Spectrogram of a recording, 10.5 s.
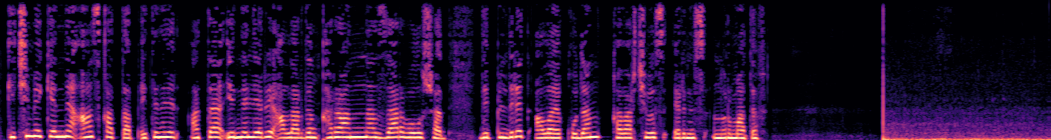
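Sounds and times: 
speech: 0:00.1 - 0:07.8
UAZ vehicle engine and road rumble on a remote mountain road: 0:08.9 - 0:10.5.

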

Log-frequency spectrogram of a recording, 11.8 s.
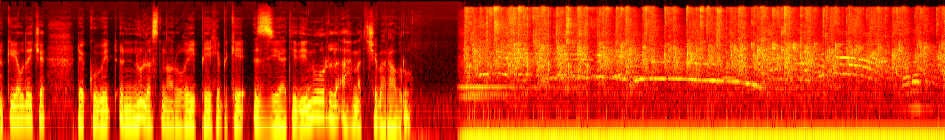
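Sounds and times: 
speech: 0:00.0 - 0:05.2
doctors and nurses in Madrid applauding a recovered centenarian woman: 0:05.7 - 0:11.7.

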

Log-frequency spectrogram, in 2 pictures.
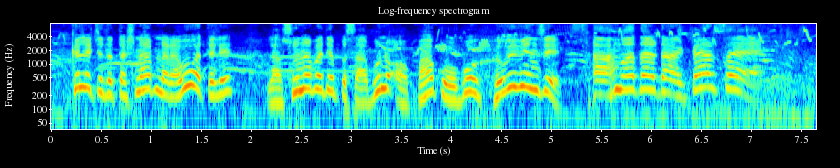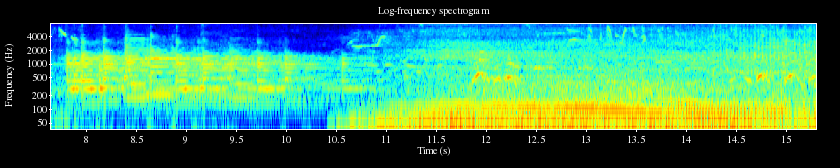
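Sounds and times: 
speech: 0:00.2 - 0:09.4
steady tonal sounds: 0:09.4 - 0:12.8
car arriving, engine idling: 0:10.5 - 0:15.3.

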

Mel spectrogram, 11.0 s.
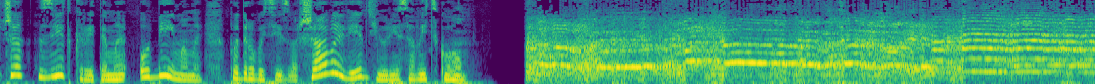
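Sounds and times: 
speech: 0:00.0 - 0:06.2
multilingual city crowd hubbub of many voices: 0:05.2 - 0:10.9.

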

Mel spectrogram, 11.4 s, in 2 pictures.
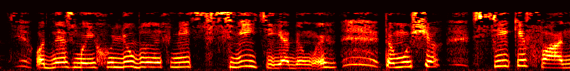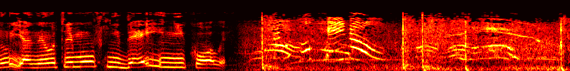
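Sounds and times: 
speech: 0:00.1 - 0:08.1
festive fireworks bursting in Toronto: 0:08.1 - 0:11.3.

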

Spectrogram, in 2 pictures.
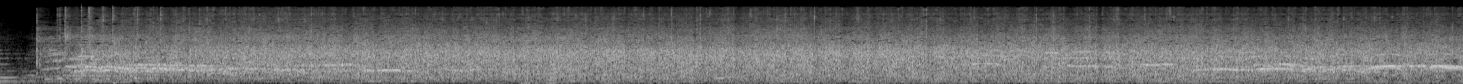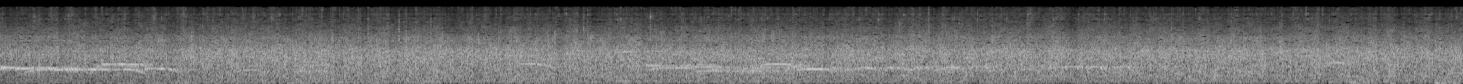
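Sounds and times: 
audience applauding continuously: 0:00.3 - 0:29.2.

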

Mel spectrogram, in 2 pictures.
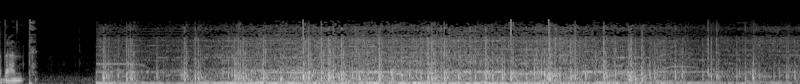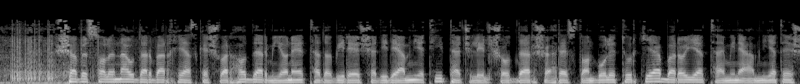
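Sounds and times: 
speech: 0:00.0 - 0:00.4, 0:08.7 - 0:15.9
fireworks exploding: 0:01.0 - 0:09.0.

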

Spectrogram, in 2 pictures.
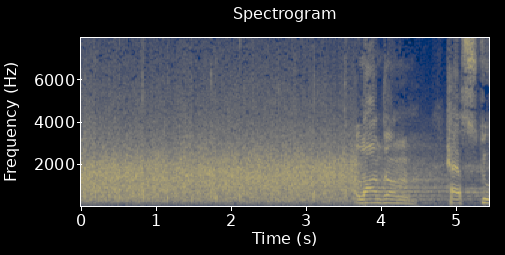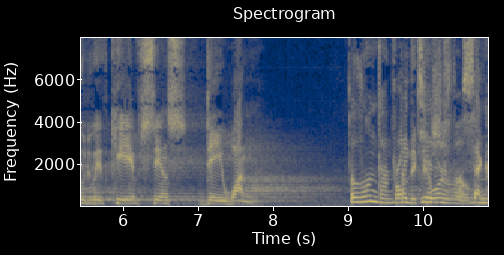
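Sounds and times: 
audience applause: 0:00.0 - 0:04.6
speech: 0:03.7 - 0:08.0, 0:09.0 - 0:10.8.

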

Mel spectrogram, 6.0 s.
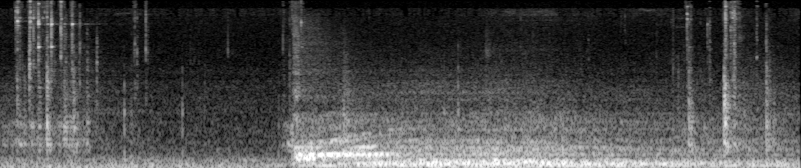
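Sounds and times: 
pipe organ blower motor starting up: 0:02.2 - 0:06.0.

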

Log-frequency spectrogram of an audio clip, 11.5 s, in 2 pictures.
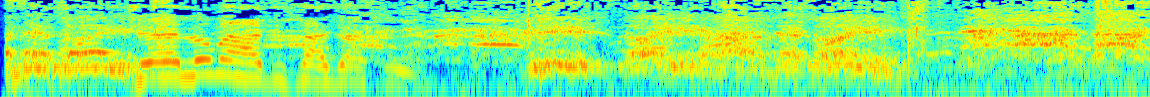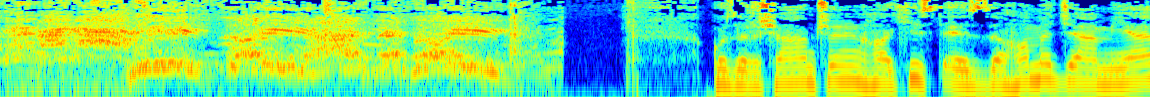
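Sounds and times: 
speech: 0:00.0 - 0:04.9, 0:09.3 - 0:11.4
protesters chanting slogans: 0:00.0 - 0:08.6.

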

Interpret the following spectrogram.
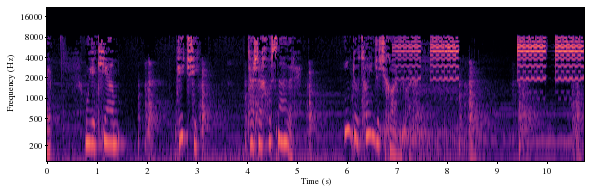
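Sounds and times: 
speech: 0:00.0 - 0:05.4, 0:06.0 - 0:07.9
low hum: 0:00.0 - 0:10.7
phone ringing: 0:06.9 - 0:08.3, 0:09.4 - 0:10.7.

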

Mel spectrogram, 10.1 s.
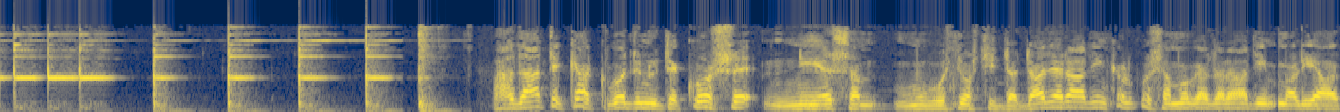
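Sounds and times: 
hammer striking an anvil in a workshop: 0:00.0 - 0:03.6
speech: 0:03.7 - 0:10.0.

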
